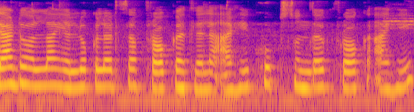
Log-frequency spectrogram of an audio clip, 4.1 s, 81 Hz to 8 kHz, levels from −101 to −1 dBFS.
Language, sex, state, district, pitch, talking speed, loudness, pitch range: Marathi, female, Maharashtra, Pune, 225 Hz, 160 wpm, -19 LUFS, 215-240 Hz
